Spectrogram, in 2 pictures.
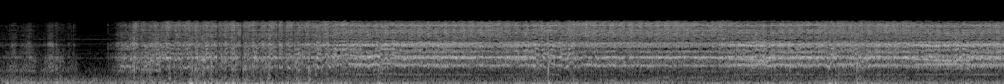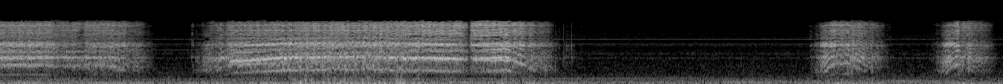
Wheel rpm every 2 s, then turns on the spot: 60, 110, 110, 110, 110, 70, 140, 100, 0, 20.
14-16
